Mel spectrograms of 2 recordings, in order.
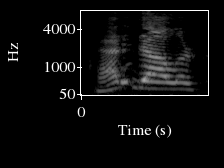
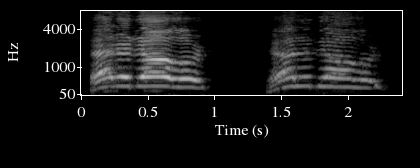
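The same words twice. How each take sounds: First: Said in the usual way. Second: High, loud repeat; excited shout. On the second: Real, not acted. Host repeating the dollar price, loud high shout. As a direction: shout the same words much louder. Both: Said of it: "Had a dollar repeated".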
